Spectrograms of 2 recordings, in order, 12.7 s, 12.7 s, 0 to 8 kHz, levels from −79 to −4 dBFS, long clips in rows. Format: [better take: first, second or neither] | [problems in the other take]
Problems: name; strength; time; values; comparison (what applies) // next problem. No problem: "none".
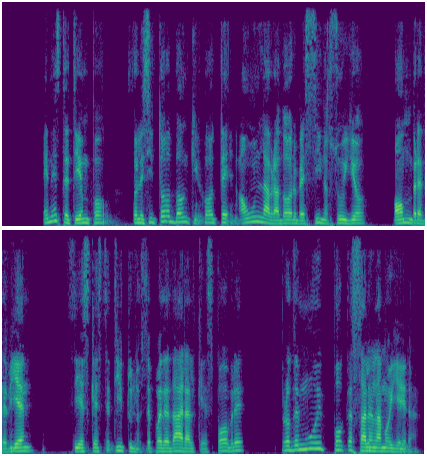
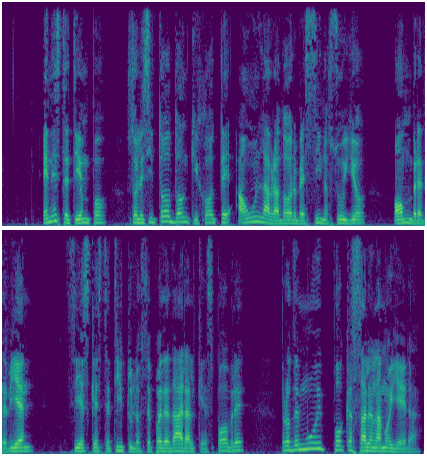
second | noise reduction (neural mask model DeepFilterNet 3)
